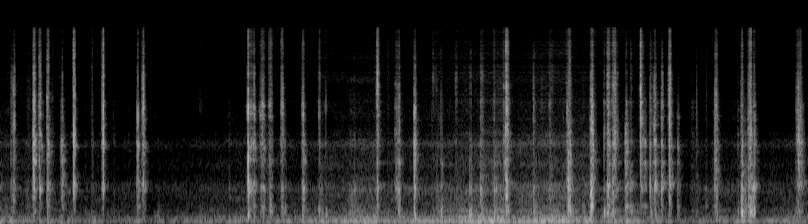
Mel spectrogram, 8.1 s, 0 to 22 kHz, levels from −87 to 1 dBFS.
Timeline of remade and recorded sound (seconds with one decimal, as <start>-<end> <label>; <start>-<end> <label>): 0.0-8.1 remade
